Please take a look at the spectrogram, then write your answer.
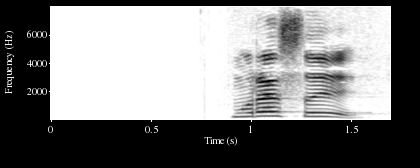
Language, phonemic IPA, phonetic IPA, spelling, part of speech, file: Tamil, /mʊɾɐtʃɯ/, [mʊɾɐsɯ], முரசு, noun, Ta-முரசு.ogg
- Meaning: 1. tabor, drum 2. a royal decree, proclamation (strictly accompanied by the drumming of the above mentioned percussion instrument) 3. gums (of the teeth)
